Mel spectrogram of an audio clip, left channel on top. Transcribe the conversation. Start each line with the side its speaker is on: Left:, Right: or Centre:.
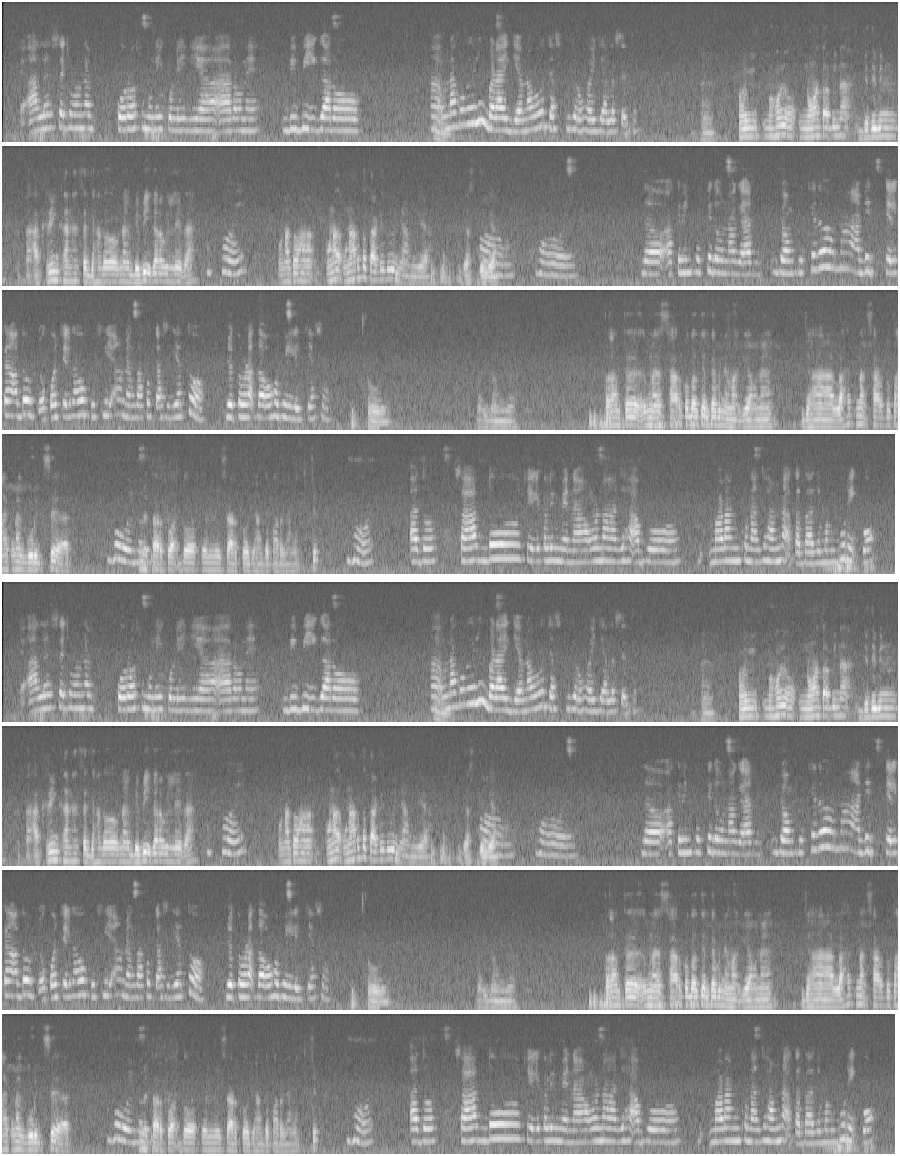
Left: ᱟᱞᱮᱥᱮᱫ ᱚᱱᱮ ᱯᱚᱨᱚᱥᱢᱩᱱᱤ ᱠᱚ ᱞᱟᱹᱭ ᱜᱮᱭᱟ ᱟᱨ ᱚᱱᱮ ᱵᱤᱵᱤ ᱮᱜᱟᱨᱚ᱾
Right: ᱦᱮᱸ᱾
Left: ᱚᱱᱟ ᱠᱚᱜᱮᱞᱤᱧ ᱵᱟᱲᱟᱭ ᱜᱮᱭᱟ ᱚᱱᱟ ᱠᱚᱜᱮ ᱡᱟᱹᱥᱛᱤ ᱠᱚ ᱨᱚᱦᱚᱭ ᱜᱮᱭᱟ ᱟᱞᱮᱥᱮᱫ ᱫᱚ᱾
Right: ᱦᱮᱸ ᱦᱳᱭ ᱦᱳᱭ ᱱᱚᱣᱟ ᱛᱮ ᱟᱵᱤᱱᱟᱜ ᱡᱩᱫᱤ ᱵᱤᱱ ᱟᱠᱷᱨᱤᱧ ᱠᱷᱟᱱ ᱦᱮᱸ ᱥᱮ ᱡᱟᱦᱟᱸ ᱫᱚ ᱵᱤᱵᱤ ᱮᱜᱟᱨᱚ ᱵᱤᱱ ᱞᱟᱹᱭᱮᱫᱟ,
Left: ᱦᱳᱭ᱾
Right: ᱚᱱᱟ ᱫᱚ ᱦᱟᱸᱜ ᱚᱱᱟ ᱚᱱᱟ ᱨᱮᱫᱚ ᱠᱟᱹᱣᱰᱤ ᱫᱚᱵᱤᱱ ᱧᱟᱢ ᱜᱮᱭᱟ ᱡᱟᱹᱥᱛᱤ
Left: ᱚ
Right: ᱜᱮ᱾
Left: ᱦᱳᱭ ᱟᱫᱚ ᱟᱠᱷᱨᱤᱧ ᱯᱚᱠᱠᱷᱮ ᱫᱚ ᱚᱱᱟ ᱜᱮ ᱟᱨ ᱡᱚᱢ ᱯᱚᱠᱠᱷᱮ ᱫᱚ ᱚᱱᱟ ᱟᱹᱰᱤ ᱪᱮᱫᱞᱮᱠᱟ ᱟᱫᱚ ᱚᱠᱚᱭ ᱪᱮᱫᱞᱮᱠᱟ ᱠᱚ ᱠᱩᱥᱤᱭᱟᱜᱼᱟ ᱚᱱᱮ ᱚᱝᱠᱟ ᱠᱚ ᱪᱟᱥ ᱜᱮᱭᱟ ᱛᱚ, ᱡᱚᱛᱚ ᱦᱚᱲᱟᱜ ᱫᱚ ᱚᱦᱚᱵᱤᱱ ᱞᱟᱹᱭ ᱠᱮᱭᱟᱥᱮ᱾
Right: ᱛᱳᱭ ᱮᱠᱫᱚᱢ ᱜᱮ ᱛᱟᱦᱚᱞᱮ ᱚᱱᱛᱮ ᱢᱟᱱᱮ ᱥᱟᱨ ᱠᱚᱫᱚ ᱪᱮᱫ ᱞᱮᱠᱟ ᱵᱤᱱ ᱮᱢᱟᱜ ᱜᱮᱭᱟ ᱢᱟᱱᱮ ᱡᱟᱦᱟᱸ ᱞᱟᱦᱟ ᱛᱮᱱᱟᱜ ᱥᱟᱨ ᱫᱚ ᱛᱟᱦᱮᱸ ᱠᱟᱱᱟ ᱜᱩᱨᱤᱡ ᱥᱮ,
Left: ᱦᱳᱭ ᱦᱳᱭ
Right: ᱱᱮᱛᱟᱨ ᱠᱚᱣᱟᱜ ᱫᱚ ᱮᱢᱱᱤ ᱥᱟᱨ ᱠᱚ ᱡᱟᱦᱟᱸ ᱫᱚᱠᱟᱱ ᱨᱮ ᱧᱟᱢᱚᱜᱼᱟ᱾
Left: ᱦᱳᱭ ᱟᱫᱚ ᱥᱟᱨ ᱫᱚ ᱪᱮᱫ ᱞᱮᱠᱟ ᱞᱤᱧ ᱢᱮᱱᱟ ᱚᱜᱱᱟ ᱡᱟᱦᱟᱸ ᱟᱵᱚ ᱛᱚ ᱢᱟᱲᱟᱝ ᱠᱷᱚᱱᱟᱜ ᱡᱟᱦᱟᱸ ᱢᱮᱱᱟᱜ ᱟᱠᱟᱫᱟ ᱡᱮᱢᱚᱱ ᱜᱩᱨᱤᱡ ᱠᱚ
